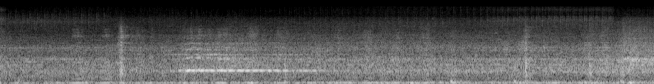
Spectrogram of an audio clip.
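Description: Classic SIG/BBC/Sécheron Be 4/4 railcar of the Lauterbrunnen–Mürren mountain railway running along the metre-gauge track, with a single steady horn blast of just over a second about two seconds in. A few sharp clicks of the wheels over rail joints come over a low rumble.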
